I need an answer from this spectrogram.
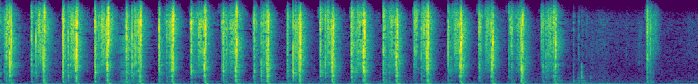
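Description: Tarot cards being shuffled: many crisp, rapid riffling slaps in quick succession, then a few softer handling sounds as the shuffling eases near the end.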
